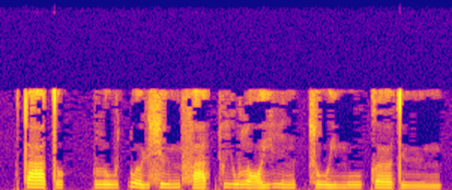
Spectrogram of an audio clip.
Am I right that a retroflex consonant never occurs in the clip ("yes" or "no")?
yes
